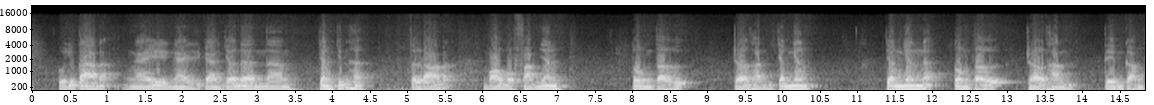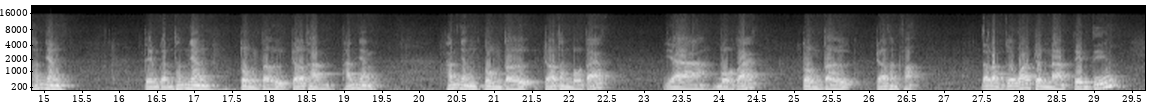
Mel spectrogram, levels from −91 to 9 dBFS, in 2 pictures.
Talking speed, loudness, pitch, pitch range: 145 wpm, -10 LUFS, 105 Hz, 95-120 Hz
